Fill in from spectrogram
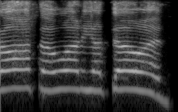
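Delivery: high, panicked yell, drawn out slowly; mock panic, shouted high and slow; freaking-out shout. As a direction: yell in alarm at a friend gone mad. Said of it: "Gary's freaking out".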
